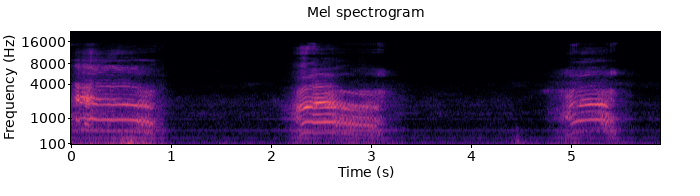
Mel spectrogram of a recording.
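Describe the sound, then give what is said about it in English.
Duarte, a pet cat, meows three times, each call drawn out and rising then falling, spaced a couple of seconds apart with quiet in between, clear with no talking. “All right, now it's time for Duarte's Corner, where we ask my cat Duarte his opinions on the book.”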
